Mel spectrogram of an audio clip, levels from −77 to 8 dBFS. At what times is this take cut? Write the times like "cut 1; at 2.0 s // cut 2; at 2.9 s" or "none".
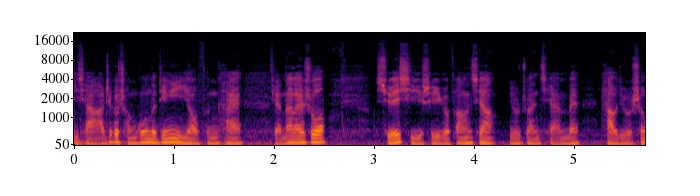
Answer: cut 1; at 2.0 s // cut 2; at 4.4 s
